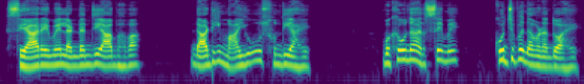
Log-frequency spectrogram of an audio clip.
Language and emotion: Sindhi, sad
